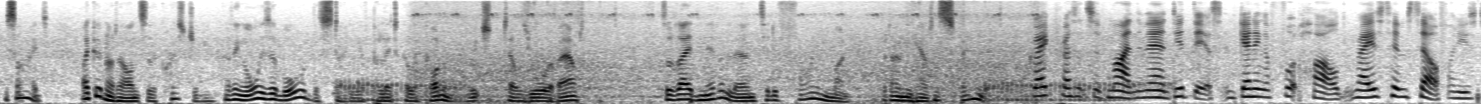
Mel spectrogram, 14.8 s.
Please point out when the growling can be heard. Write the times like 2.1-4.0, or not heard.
3.4-4.8, 9.8-11.8.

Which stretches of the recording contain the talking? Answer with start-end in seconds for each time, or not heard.
0.0-14.7.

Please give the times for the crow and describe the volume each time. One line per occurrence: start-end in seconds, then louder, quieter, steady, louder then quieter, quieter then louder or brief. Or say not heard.
not heard.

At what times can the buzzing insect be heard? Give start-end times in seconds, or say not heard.
4.1-10.6.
